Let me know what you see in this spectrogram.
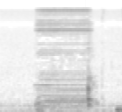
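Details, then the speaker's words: Wearable hands-free electric breast pump running off the body in let-down mode turned up to stronger suction: a steady motor hum with a high whine for about a second, ending in a brief clunk. "so i'm going to press the let down feature and i'm going to turn it up you can see the different lights here and that increases how hard it's going to pull that milk out"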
